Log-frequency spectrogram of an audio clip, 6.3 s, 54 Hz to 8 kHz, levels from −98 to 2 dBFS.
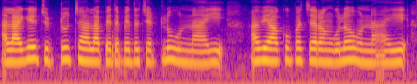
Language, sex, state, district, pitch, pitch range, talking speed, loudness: Telugu, female, Telangana, Hyderabad, 215 Hz, 205-225 Hz, 105 wpm, -17 LUFS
